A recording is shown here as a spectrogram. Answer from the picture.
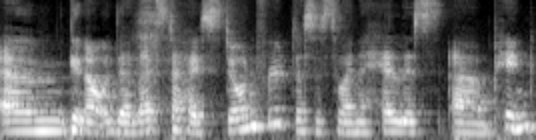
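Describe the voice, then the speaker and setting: A woman speaks with an English accent and ordinary pitch variation. Noticeable background noise can be heard. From Canada, Vancouver. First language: English (speaking German). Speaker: small business owner, wool seller. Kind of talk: interview. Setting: at guest's home. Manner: halting, many fillers.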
